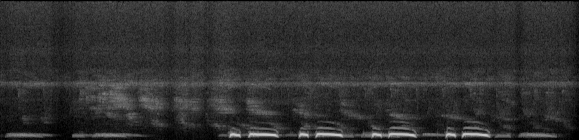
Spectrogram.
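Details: Lure call of the spotted dove: a couple of soft, burry coos open, then a run of loud coos, each a sharp short note before a drawn-out falling coo, repeated about every second.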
